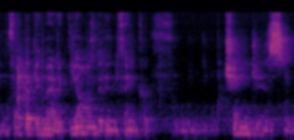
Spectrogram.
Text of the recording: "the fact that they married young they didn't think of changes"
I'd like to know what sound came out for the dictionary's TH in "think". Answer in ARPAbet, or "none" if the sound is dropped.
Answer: TH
